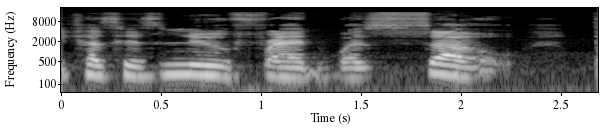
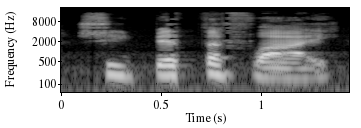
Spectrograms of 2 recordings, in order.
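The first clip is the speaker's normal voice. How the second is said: ordinary delivery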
